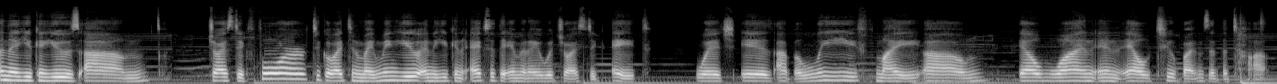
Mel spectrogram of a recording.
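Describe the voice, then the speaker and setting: Music plays in the background as a woman speaks. Her pitch is very deep and low, with ordinary variation. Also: moderate pace. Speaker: gaming YouTuber. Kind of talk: casual tutorial talk to camera.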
